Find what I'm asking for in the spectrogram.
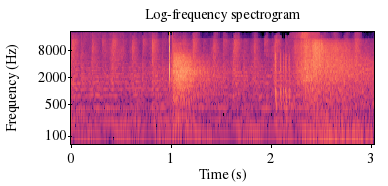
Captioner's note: bangs gavel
